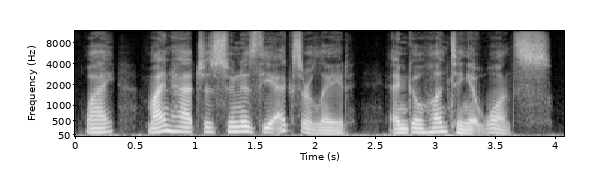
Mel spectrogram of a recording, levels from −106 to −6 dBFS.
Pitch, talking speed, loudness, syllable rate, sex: 130 Hz, 220 wpm, -20 LUFS, 5.1 syllables/s, male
